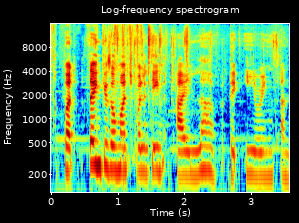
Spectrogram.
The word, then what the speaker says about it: Valentín: Also, I'm just realizing I'm calling him Valentin, very Latin American pronunciation.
